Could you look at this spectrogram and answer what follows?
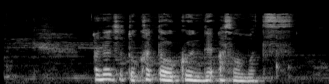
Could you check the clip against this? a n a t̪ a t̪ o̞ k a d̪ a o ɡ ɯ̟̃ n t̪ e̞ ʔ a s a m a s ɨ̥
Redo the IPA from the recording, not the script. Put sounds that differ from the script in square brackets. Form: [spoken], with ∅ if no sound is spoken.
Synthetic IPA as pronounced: a n a t̪ a t̪ o̞ k a [t̪] a o [k] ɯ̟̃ n [d̪] e̞ ʔ a s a m a [t͡s] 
